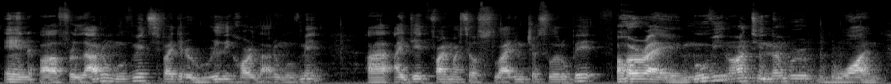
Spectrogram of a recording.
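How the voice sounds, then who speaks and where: A man hosting a casual shoe review, talking straight to his viewers with a voice still slightly hoarse from a cold. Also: mid-range voice, brisk, echoey room. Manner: chatty, addresses viewers directly as "you guys". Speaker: shoe review channel host.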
